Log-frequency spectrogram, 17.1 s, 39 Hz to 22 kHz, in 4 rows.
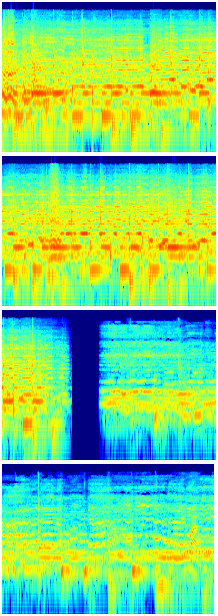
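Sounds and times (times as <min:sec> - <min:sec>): tabla strokes: 0:00.0 - 0:09.9
harmonium melody: 0:00.0 - 0:10.0, 0:10.6 - 0:17.0.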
